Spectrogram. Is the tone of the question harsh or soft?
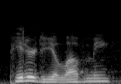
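soft. The question is said in a soft tone. The speaker wants to gently touch the listener's heart. The speaker calls it right. "A soft answer or a soft manner"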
